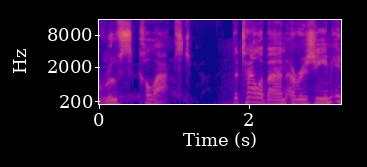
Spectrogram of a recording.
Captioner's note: speaking alternate language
